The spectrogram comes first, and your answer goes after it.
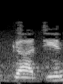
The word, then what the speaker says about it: guardian: हमें बताया था कि ये वर्ड जो है इसको जब प्रोनाउंस करते हैं तो गार्जियन प्रोनाउंस करते हैं, यानी आपका जो डी है वो जी की आवाज देगा, गार्जियन प्रोनाउंस करते हैं।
